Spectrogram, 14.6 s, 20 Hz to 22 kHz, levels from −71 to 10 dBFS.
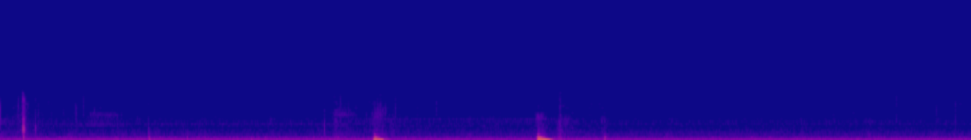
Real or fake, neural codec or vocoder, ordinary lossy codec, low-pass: real; none; none; none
